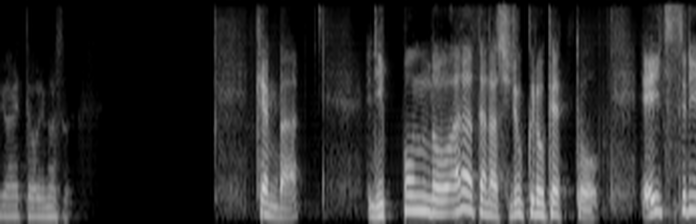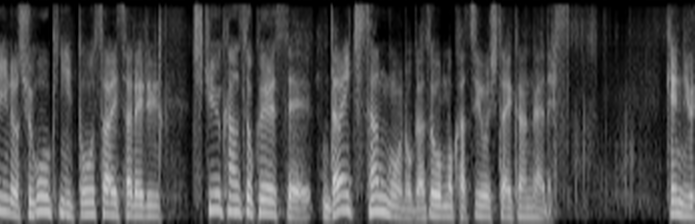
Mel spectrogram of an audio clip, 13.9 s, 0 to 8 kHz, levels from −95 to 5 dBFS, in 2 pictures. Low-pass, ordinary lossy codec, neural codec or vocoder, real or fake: 7.2 kHz; none; codec, 16 kHz, 2 kbps, X-Codec, HuBERT features, trained on general audio; fake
